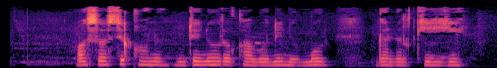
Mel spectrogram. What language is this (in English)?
Pashto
